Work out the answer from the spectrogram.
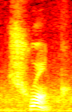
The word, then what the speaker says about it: trunk: trunk trunk that's right make the TR sound with a CH trunk this is the trunk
